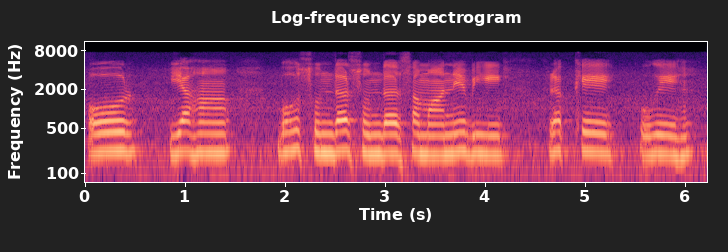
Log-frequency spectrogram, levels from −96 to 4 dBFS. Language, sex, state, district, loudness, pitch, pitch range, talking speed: Hindi, female, Haryana, Rohtak, -14 LUFS, 205 Hz, 195-215 Hz, 95 wpm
